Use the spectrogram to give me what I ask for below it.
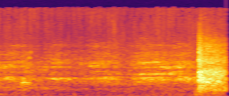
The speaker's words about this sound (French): Les grenades pleuvent maintenant en plein milieu des manifestants.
